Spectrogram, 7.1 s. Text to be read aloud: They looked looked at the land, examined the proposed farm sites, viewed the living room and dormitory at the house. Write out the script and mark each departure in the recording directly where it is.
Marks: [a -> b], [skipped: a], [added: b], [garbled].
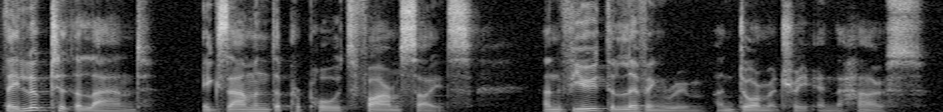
They looked [skipped: looked] at the land, examined the proposed farm sites, [added: and] viewed the living room and dormitory [at -> in] the house.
